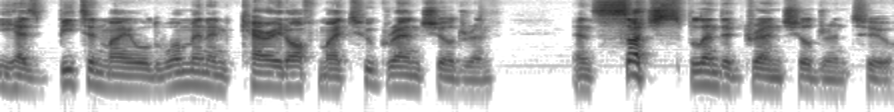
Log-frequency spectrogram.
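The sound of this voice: With its ordinary pitch variation, the voice is an unforced reading voice.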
